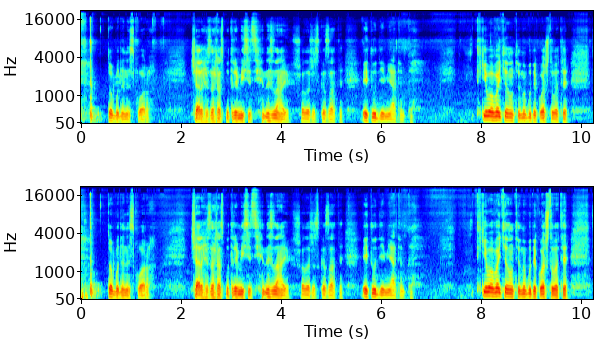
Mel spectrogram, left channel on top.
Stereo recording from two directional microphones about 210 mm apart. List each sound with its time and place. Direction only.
0.0 s speech: 30° right (ahead or behind)
7.9 s speech: 25° right (ahead or behind)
